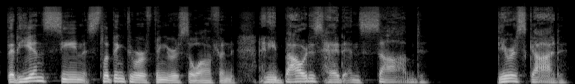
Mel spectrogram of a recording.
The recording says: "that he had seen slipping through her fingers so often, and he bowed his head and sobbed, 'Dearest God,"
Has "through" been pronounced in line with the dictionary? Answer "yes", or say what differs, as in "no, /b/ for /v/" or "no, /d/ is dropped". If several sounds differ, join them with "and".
yes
